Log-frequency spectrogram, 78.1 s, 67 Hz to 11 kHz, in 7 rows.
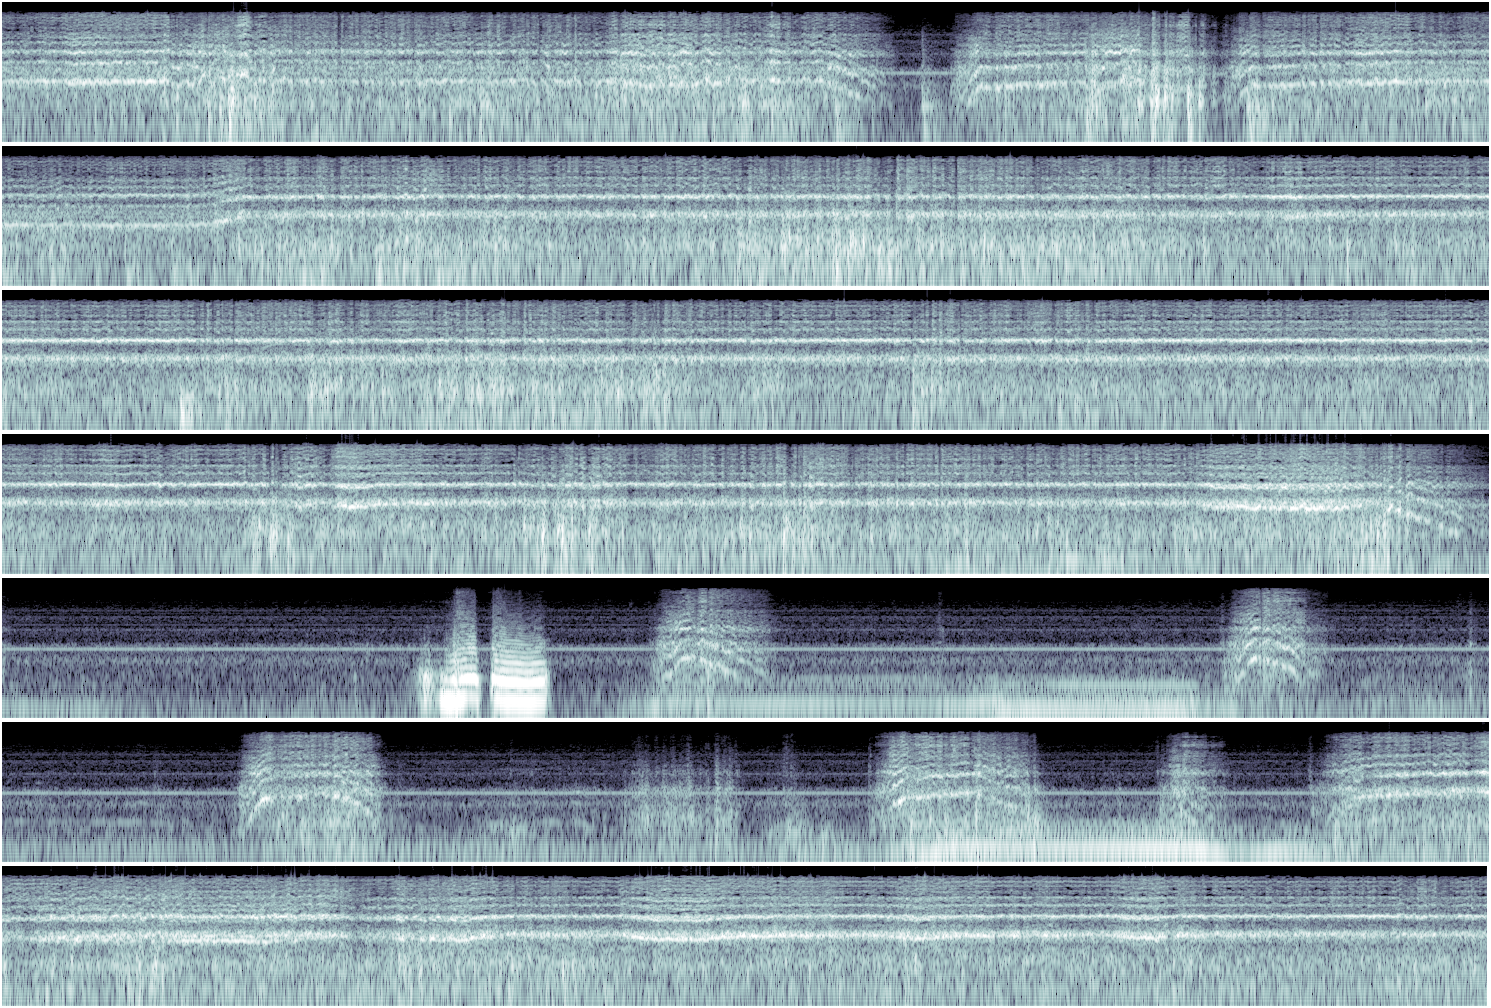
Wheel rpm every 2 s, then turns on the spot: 170, 170, 160, 70, 100, 160, 190, 230, 230, 230, 230, 230, 240, 230, 230, 230, 230, 230, 230, 240, 230, 210, 10, 0, 10, 0, 10, 10, 20, 50, 0, 80, 20, 200, 220, 220, 230, 230, 230.
44-46 58-60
